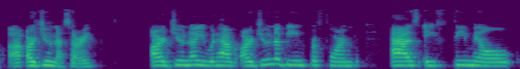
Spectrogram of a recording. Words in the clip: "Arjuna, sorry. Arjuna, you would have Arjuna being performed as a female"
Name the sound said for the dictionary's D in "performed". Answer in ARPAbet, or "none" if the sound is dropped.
D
